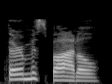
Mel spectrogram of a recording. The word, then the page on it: thermos bottle: British English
